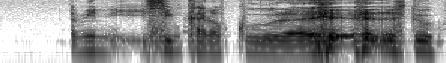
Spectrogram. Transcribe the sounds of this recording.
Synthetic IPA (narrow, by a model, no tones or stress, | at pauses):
ajmĩnḭtsĩmkʰãɪ̃ndɔfkʰuɹad͡ʒastu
